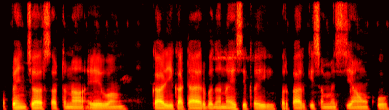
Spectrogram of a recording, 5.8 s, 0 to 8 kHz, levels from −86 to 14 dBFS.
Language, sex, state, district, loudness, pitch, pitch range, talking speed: Hindi, male, Bihar, Supaul, -21 LUFS, 95 Hz, 90-95 Hz, 145 wpm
